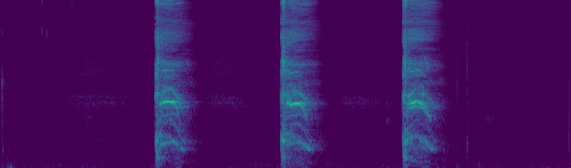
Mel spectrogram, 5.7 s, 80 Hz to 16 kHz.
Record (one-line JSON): {"three_cough_length": "5.7 s", "three_cough_amplitude": 9704, "three_cough_signal_mean_std_ratio": 0.31, "survey_phase": "beta (2021-08-13 to 2022-03-07)", "age": "18-44", "gender": "Female", "wearing_mask": "No", "symptom_cough_any": true, "symptom_runny_or_blocked_nose": true, "symptom_fatigue": true, "symptom_onset": "13 days", "smoker_status": "Never smoked", "respiratory_condition_asthma": false, "respiratory_condition_other": false, "recruitment_source": "REACT", "submission_delay": "1 day", "covid_test_result": "Negative", "covid_test_method": "RT-qPCR"}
